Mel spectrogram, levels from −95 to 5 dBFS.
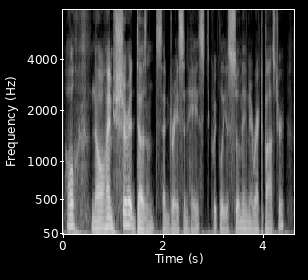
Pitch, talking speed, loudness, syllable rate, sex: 105 Hz, 205 wpm, -20 LUFS, 5.9 syllables/s, male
